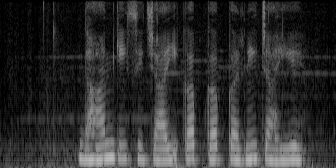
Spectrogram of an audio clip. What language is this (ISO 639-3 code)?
hin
